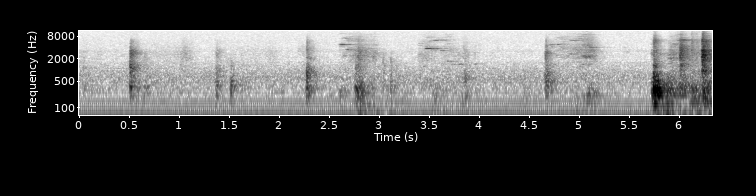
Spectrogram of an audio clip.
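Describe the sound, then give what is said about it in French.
A door is opened: a series of short clicks and knocks from the handle and latch, some scraping, then a louder rattling thud near the end, with a low hum underneath. “Ils arrivent vers une porte.”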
